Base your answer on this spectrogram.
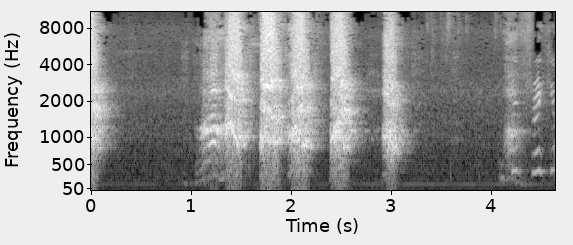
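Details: Pinscher, described as scared of and hating the blower, barking indoors: a burst of five loud, harsh barks in quick succession, then a pause and two softer, higher yelps, over a steady low hum.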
